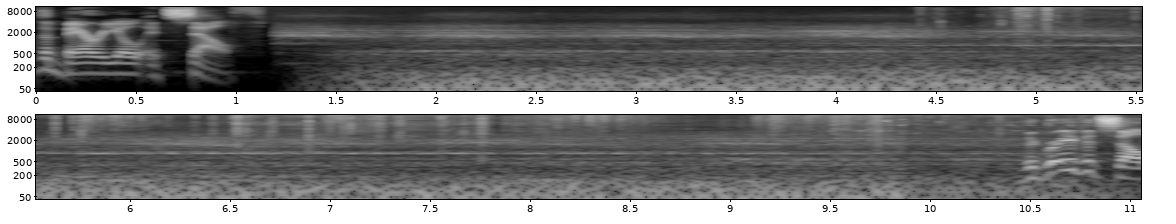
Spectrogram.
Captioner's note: birds cawing; ambient wind and crackling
